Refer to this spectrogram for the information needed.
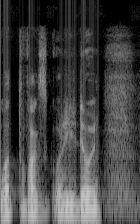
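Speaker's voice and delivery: mock frantic, fast, panicked, freaking-out outburst. Retelling a character's reaction to a dagger: imitating someone freaking out. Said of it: "she's starting to, like, freak out".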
